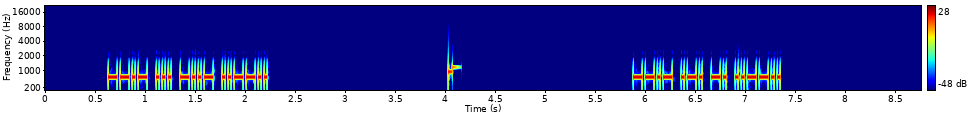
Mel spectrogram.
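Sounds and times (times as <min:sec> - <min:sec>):
fast Morse code Q-code on a mid-pitched tone at 40 words per minute: 0:00.6 - 0:02.2, 0:05.9 - 0:07.4.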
